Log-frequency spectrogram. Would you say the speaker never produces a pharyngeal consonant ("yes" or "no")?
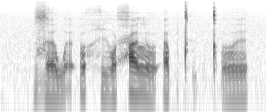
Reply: no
